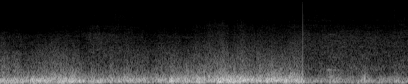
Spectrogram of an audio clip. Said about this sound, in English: you can see like the waves pounding in this rock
